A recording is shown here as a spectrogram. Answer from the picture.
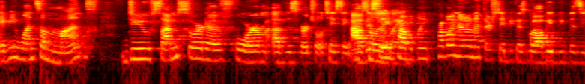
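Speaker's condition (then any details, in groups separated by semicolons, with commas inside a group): No condition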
